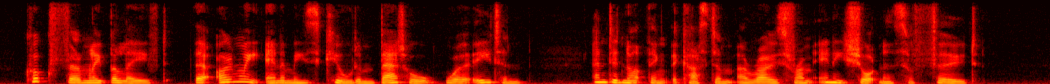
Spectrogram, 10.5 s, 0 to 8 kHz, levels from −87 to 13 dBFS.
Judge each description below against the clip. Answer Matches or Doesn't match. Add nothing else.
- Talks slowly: Matches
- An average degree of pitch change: Matches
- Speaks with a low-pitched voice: Doesn't match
